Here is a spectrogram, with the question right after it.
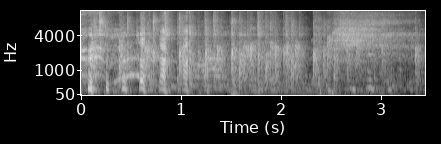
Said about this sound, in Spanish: Un aplauso para la Guardia Civil.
